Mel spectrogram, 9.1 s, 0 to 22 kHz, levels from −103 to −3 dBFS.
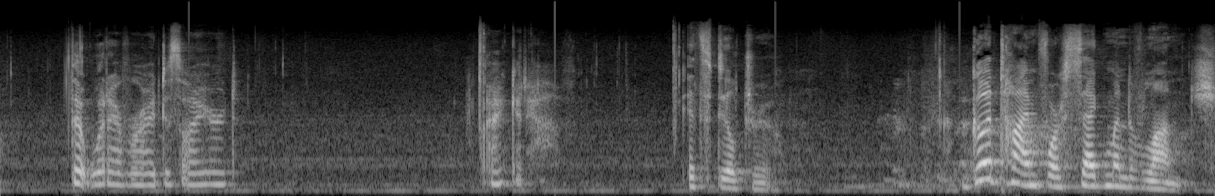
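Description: Bit error spikes occur at 1.42, 4.16, 5.81 and 7.20 s. Each is a single corrupted sample. One flipped bit makes its value jump and return at once. Each is heard as a sharp, broadband tick, unrelated to the sound. Three peak near about -28 dBFS. The one at 4.16 s is louder, about -21 dBFS.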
